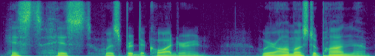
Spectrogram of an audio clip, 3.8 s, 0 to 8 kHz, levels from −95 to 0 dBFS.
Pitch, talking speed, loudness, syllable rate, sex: 90 Hz, 160 wpm, -18 LUFS, 5.4 syllables/s, male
